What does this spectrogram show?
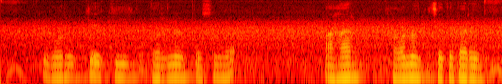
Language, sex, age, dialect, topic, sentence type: Bengali, male, 18-24, Jharkhandi, agriculture, question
